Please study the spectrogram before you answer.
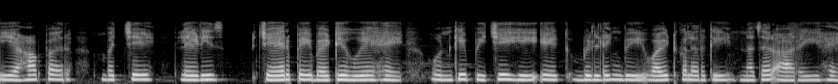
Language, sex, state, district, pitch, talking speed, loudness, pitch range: Hindi, female, Odisha, Khordha, 215 Hz, 155 wpm, -15 LUFS, 205-220 Hz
